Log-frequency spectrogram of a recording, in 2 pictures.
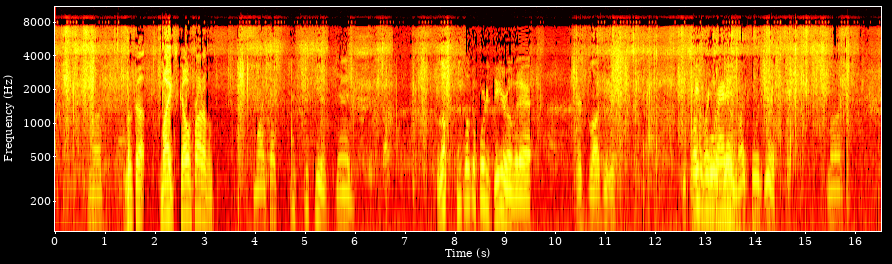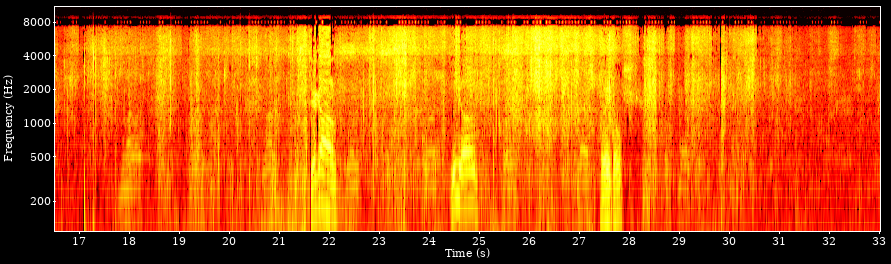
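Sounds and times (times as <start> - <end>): footsteps through dry leaves: 0.0 - 8.7, 9.3 - 33.0.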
